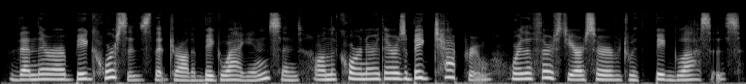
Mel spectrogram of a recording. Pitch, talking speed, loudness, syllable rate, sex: 230 Hz, 215 wpm, -16 LUFS, 5.6 syllables/s, female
